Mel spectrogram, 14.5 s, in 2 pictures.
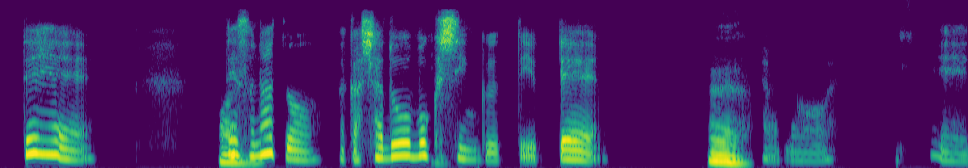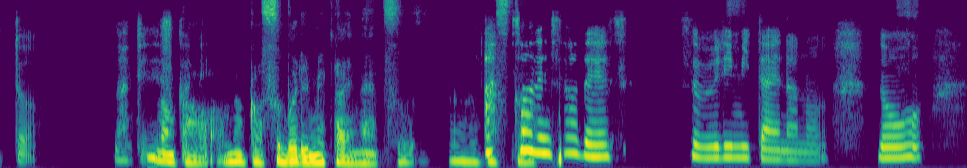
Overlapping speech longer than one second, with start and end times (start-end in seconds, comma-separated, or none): none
